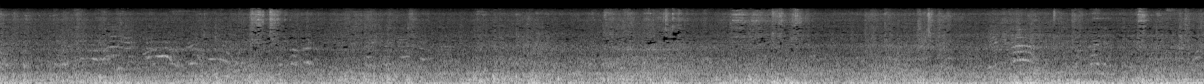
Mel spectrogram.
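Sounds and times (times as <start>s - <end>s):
locomotive engine and wheels rumbling: 0.0s - 12.0s.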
